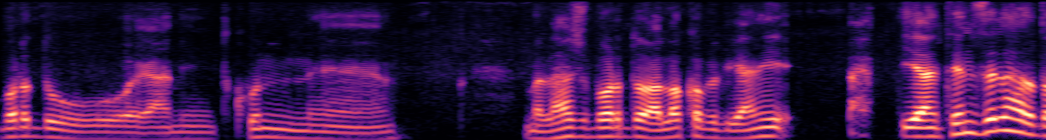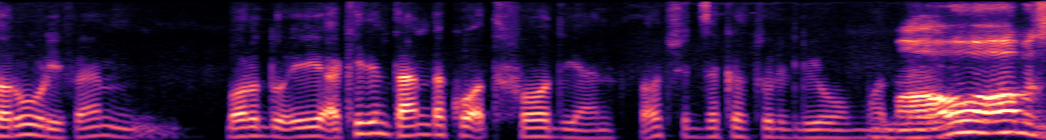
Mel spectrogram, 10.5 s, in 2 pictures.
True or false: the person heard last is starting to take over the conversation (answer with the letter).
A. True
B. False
A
